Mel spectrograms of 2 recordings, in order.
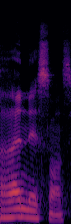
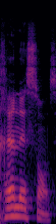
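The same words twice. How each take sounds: First: Renaissance with a long rattled R at the start; exaggerated rolled R. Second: Renaissance with a short throaty French R. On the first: French speaker showing what we wouldn't say, exaggerated rolled R. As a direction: drag out the R of Renaissance as if rolling it. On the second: French speaker showing the usual way, French R. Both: Shown as a demonstration. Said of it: "we wouldn't say".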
